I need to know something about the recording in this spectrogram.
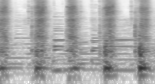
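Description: Wooden packer brush stroked repeatedly through merino roving on a blending board's carding cloth, about four brushing strokes roughly half a second apart, over background music.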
